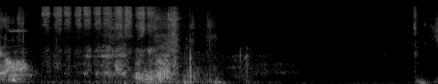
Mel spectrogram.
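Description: A new Scotch-Brite scouring pad scrubs along a knife blade in a run of rough, rasping strokes for about two seconds, then fades to near silence before a brief scrape at the end.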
